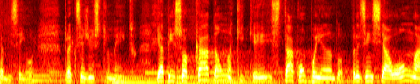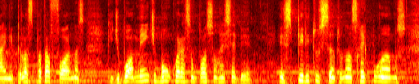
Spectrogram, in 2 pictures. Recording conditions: large echoing room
